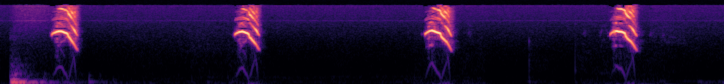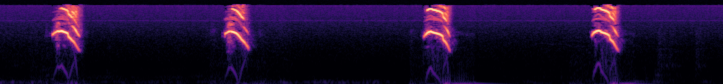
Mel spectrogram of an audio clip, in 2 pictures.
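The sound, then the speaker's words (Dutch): A baby chick peeps eight times, each call a short, high, downward-sliding chirp, spaced evenly about a second apart. The peeps are clear, with nothing else in the background. “Oké, dan heb ik nu een heel schattig kuikentje voor je, Meerte.”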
